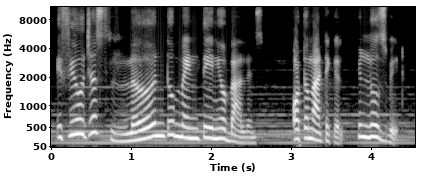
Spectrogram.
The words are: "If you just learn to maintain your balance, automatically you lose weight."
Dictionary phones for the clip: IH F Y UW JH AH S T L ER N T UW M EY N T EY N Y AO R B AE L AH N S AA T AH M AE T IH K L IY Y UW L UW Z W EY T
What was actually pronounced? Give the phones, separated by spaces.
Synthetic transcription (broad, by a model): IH F Y UW JH AH S T L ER N T UW M EY N T EY N Y AO R B AE L AH N S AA T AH M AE T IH K IY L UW L UW Z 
